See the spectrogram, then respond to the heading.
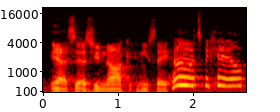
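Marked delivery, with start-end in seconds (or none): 1.7-2.7 very high, loud put-on voice; Mikhail. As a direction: pitch it absurdly high and exclaim. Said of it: "I'm not sure that's how Mikhail usually sounds".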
